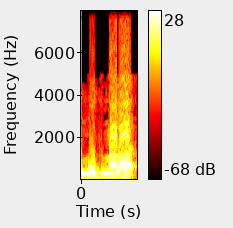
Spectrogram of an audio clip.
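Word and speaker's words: Mudmara (مضمرة): Yani, mudmara is spelt meem, bad, meem, ra, and tarmabuta.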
